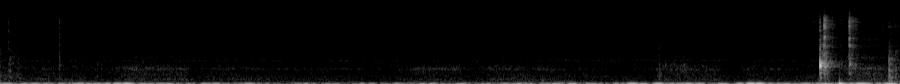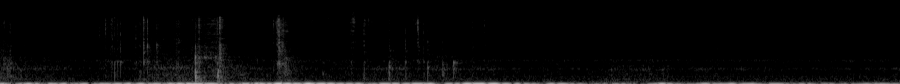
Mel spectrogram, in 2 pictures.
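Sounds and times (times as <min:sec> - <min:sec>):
plastic cups handled on table: 0:08.2 - 0:09.3, 0:10.0 - 0:13.9.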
